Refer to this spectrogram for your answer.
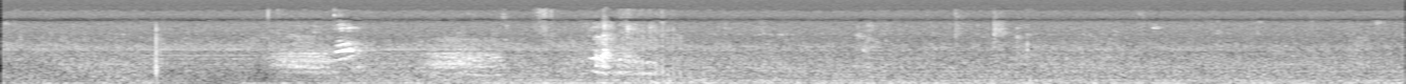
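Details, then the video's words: Domestic cat at a window making a few short soft trilled mrrp chirps around two to four seconds in, rising briefly then falling, over a steady low hum of background noise; the cat rarely meows. "Cat mrrps to window"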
